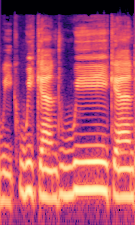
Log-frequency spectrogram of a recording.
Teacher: a little bit of a up down shape on week weekend weekend it's a little bit longer little stressed second weekend in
